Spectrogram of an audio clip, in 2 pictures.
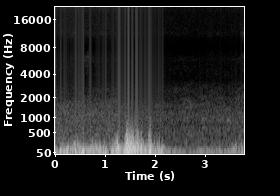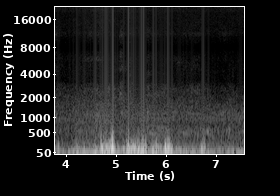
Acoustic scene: park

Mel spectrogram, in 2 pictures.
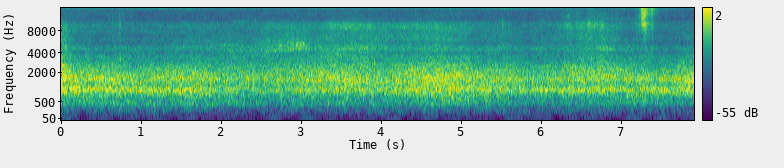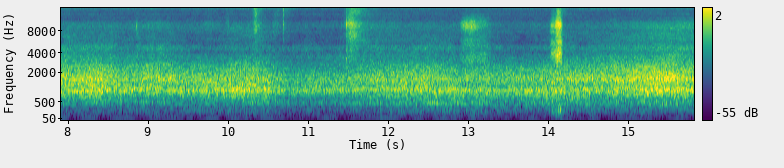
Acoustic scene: street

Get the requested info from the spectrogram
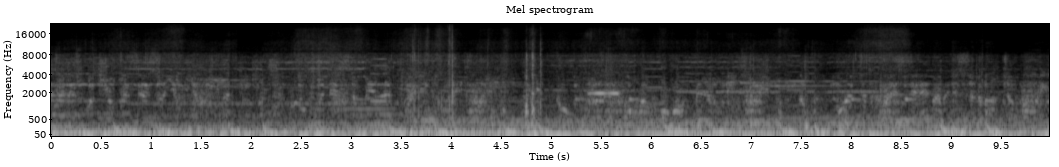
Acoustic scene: car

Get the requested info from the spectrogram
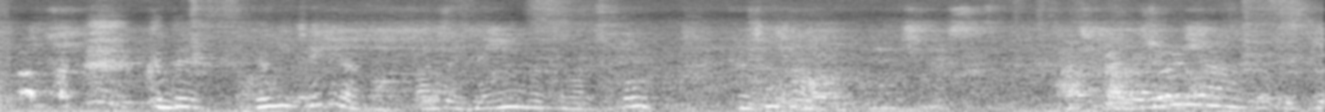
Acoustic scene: crowded indoor space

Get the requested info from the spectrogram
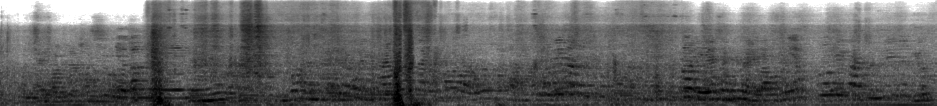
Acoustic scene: crowded indoor space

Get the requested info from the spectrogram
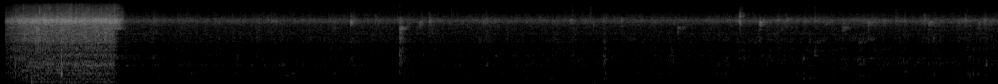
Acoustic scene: kitchen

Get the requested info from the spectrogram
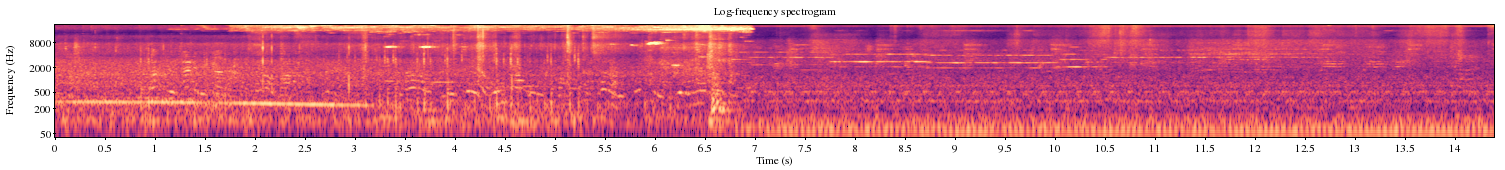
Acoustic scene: bus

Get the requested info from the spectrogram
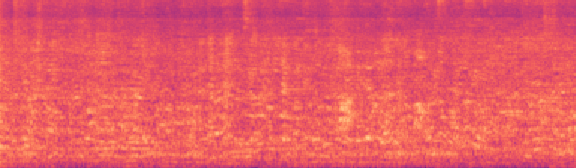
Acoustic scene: restaurant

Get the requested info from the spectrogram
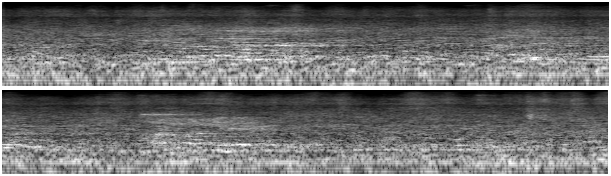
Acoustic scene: subway station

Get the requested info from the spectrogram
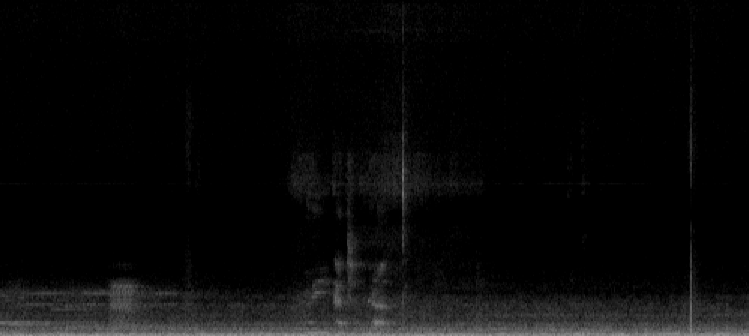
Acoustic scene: elevator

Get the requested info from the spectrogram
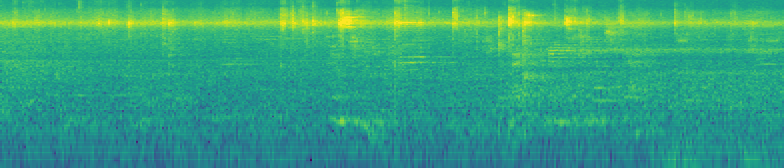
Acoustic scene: subway station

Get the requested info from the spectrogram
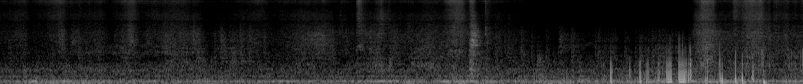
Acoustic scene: elevator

